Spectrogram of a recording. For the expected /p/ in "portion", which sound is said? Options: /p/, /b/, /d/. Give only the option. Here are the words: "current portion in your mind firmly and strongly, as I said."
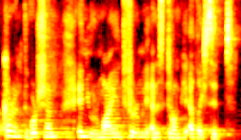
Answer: /b/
